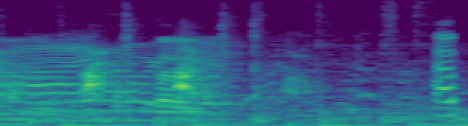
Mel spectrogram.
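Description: A small dog yipping twice, about a second apart, over background music.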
